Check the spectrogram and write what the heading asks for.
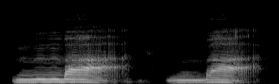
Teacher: For ba, the vocal cord vibrations happen before the lips open up.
